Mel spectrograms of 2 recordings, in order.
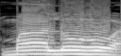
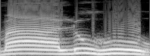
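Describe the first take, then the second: First: The vowel after the l sounds like o. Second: The vowel after the l sounds like u. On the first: The speaker calls it wrong. "আমরা অনেকজন পড়ি লোহ, কিন্তু এটা মাজিল হয়ে যাচ্ছে" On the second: The speaker calls it right. "এই জায়গায় মারুফ পড়তে হবে"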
